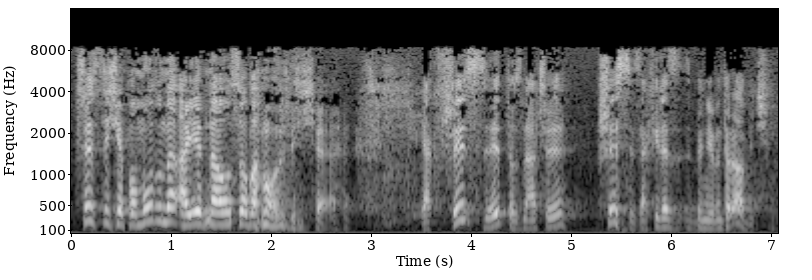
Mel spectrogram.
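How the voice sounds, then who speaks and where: A man preaching a sermon in an animated way, often putting rhetorical questions to the congregation. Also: high-pitched, moderate pace.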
